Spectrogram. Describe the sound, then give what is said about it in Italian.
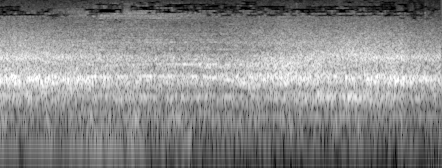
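Football crowd at San Siro roars in a steady, dense wall of noise for Lautaro Martinez after his twelfth league goal, which decided the Milan derby. The loud, continuous crowd sound holds without a break throughout. “Il eh, pubblico di San Siro che inneggia al toro Lautaro Martinez per eh, il toro dodicesimo gol in questo campionato”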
